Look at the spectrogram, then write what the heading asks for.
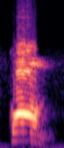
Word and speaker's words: calm: हाँ, इसमें एम silent, B silent है, सॉरी। कॉम।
